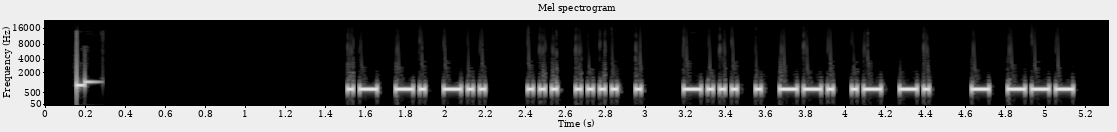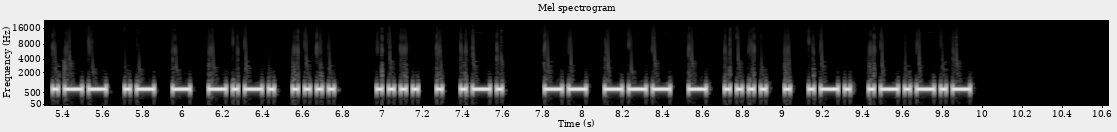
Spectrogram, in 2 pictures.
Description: Morse code, heard as a keyed tone, about 40 wpm, 700 Hz. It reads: AND SHE BEGAN TO WATCH HER MOTHER.
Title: Sentences from Top 1000 Words - Review Part 1 - 40wpm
